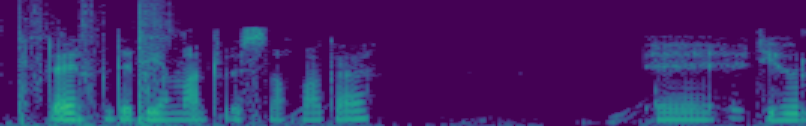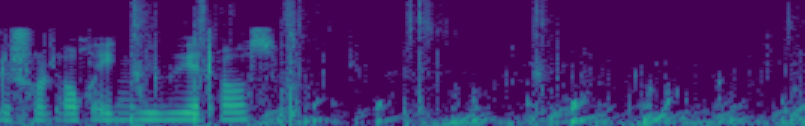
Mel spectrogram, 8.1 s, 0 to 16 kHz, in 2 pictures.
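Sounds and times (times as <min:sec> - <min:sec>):
speech: 0:00.3 - 0:02.0, 0:03.3 - 0:05.7
water flowing and bubbling in a video game: 0:04.8 - 0:08.0.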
